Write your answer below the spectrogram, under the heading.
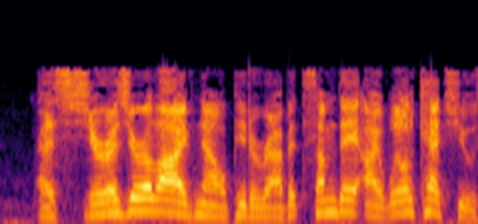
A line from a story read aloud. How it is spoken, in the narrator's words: snarled Reddy Fox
